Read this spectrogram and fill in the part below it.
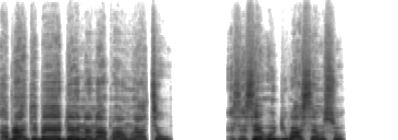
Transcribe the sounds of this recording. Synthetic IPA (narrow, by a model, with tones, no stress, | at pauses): a˨bɾã˦n˦tɪ˦bɛ˦jɛ˦dã˦n˦nã˨nã˦kʷʰã˨nɦʊ̃˦a˦tʰɪ˨wʊ˦ | ɛ˨sɛ˨sɛ˦ʔo˦di˨wa˦sɛ̃˦msʊ˦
